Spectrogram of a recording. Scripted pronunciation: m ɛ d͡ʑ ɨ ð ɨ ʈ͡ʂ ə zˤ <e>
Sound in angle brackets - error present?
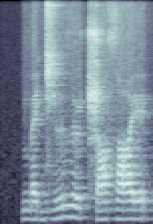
no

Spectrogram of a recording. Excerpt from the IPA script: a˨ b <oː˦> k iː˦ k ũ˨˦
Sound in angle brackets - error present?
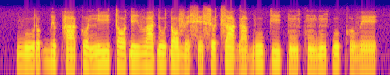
yes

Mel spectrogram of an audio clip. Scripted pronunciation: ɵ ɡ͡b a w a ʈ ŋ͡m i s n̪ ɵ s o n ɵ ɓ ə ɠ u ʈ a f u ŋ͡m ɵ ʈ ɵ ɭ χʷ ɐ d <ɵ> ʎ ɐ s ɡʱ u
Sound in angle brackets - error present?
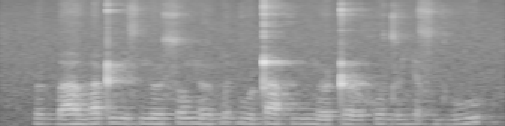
no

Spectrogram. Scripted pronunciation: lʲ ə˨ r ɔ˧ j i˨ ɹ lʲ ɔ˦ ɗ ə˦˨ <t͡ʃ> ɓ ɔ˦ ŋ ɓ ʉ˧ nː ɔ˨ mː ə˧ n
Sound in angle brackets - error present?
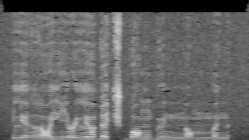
no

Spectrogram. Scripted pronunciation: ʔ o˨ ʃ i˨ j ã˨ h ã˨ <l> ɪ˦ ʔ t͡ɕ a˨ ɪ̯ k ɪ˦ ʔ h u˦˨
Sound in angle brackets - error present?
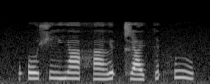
no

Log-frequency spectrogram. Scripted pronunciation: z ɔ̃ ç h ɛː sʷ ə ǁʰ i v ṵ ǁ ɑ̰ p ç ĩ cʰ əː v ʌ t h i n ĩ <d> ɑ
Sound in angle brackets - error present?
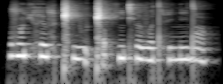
no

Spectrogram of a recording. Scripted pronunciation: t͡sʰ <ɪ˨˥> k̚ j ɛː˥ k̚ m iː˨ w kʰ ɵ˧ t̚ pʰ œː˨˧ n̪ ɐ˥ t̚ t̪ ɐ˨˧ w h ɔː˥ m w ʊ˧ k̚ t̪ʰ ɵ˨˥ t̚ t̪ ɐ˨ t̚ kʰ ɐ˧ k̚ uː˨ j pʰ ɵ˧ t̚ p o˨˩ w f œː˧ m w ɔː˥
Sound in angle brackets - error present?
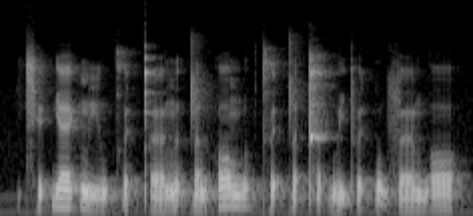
no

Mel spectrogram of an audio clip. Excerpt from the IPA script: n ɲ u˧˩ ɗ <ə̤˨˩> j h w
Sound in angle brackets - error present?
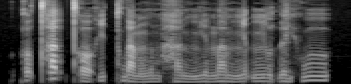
no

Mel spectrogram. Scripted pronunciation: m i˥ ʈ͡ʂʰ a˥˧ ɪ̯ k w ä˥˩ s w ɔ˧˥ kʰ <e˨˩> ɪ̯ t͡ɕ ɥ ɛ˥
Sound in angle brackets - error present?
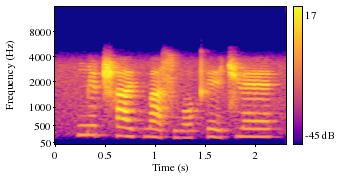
yes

